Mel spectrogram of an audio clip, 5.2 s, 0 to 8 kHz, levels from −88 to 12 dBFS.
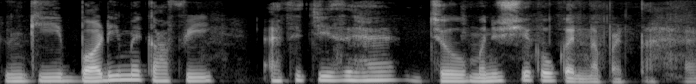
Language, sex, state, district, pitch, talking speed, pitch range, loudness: Hindi, male, Himachal Pradesh, Shimla, 130 Hz, 150 wpm, 120-145 Hz, -20 LUFS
